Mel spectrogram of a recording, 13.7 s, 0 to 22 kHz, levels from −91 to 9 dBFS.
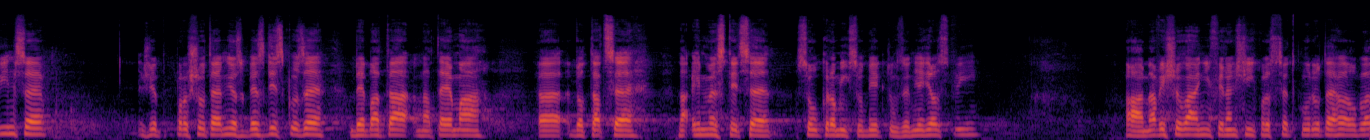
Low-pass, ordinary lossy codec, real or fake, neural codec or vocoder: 14.4 kHz; MP3, 96 kbps; fake; codec, 44.1 kHz, 3.4 kbps, Pupu-Codec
